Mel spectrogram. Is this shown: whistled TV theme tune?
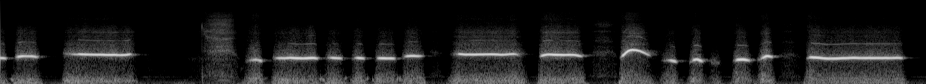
yes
